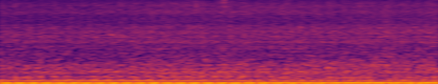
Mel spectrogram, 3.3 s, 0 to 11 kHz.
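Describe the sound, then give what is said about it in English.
A deep, steady engine rumble from an idling Power Wrangler with 450 pound-feet of torque, with a strong low bass drone and constant loudness throughout, no voices present. “The bass note on that thing pretty is awesome.”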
